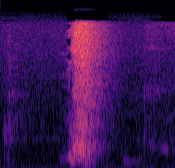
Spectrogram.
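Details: A single short, sharp sneeze from a Jack Russell terrier dog sneezing on demand in a sneezing game, in a quiet room.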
